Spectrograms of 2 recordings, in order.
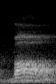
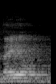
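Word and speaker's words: Baal: comes Jezebel and her worship of ball or Bale I like the I love the southern verse Bale but you actually can pronounce it ball and the Boline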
